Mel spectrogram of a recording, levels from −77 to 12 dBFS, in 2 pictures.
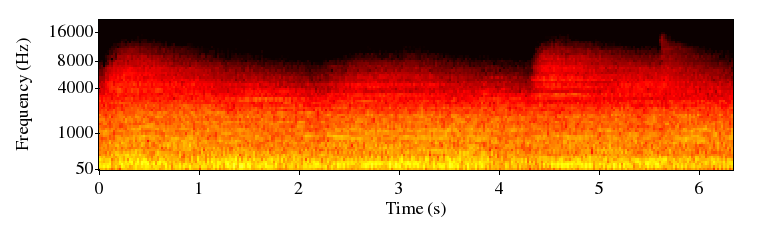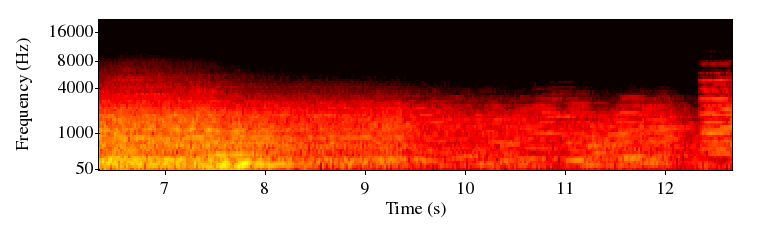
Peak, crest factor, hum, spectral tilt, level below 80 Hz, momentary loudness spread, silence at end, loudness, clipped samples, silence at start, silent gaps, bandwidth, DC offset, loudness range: -2 dBFS; 14 dB; none; -6.5 dB/octave; -36 dBFS; 19 LU; 0 s; -16 LUFS; under 0.1%; 0 s; none; 11.5 kHz; under 0.1%; 15 LU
